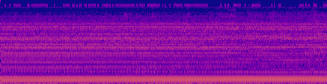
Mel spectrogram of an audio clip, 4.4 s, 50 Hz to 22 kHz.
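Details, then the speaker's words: WEM (Watkins) Westminster MK9 10-watt push-pull valve guitar amp, ECL82 outputs, Fane 12-inch speaker, under restoration: loud steady low mains hum with buzzy edge; owner suspects the noisy on/off switch built into the pot, unconfirmed. "which is the buzzing I think is this switch here and it's a common problem with these onoff switches that are incorporated into the pots they tend to be very noisy"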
